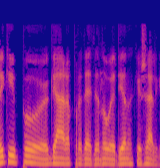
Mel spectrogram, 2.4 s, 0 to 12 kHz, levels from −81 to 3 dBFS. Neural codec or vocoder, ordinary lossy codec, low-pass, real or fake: codec, 16 kHz, about 1 kbps, DyCAST, with the encoder's durations; MP3, 32 kbps; 7.2 kHz; fake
